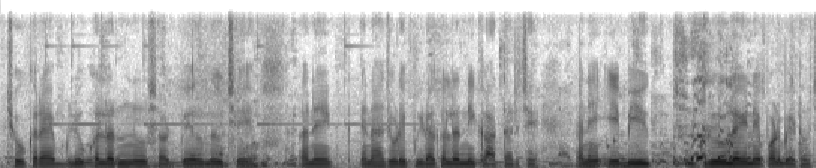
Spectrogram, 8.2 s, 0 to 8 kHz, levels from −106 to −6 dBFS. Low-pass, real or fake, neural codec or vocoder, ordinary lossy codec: 7.2 kHz; real; none; none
